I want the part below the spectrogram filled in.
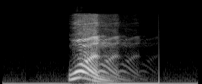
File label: narrator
